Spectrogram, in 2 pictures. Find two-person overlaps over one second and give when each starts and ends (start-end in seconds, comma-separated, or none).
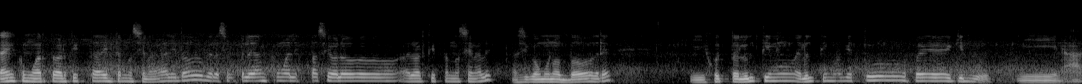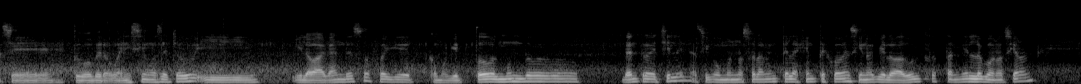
none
